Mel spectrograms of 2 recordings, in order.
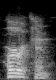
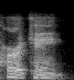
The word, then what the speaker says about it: Hurricane: And it's pronounced hurricane, not hurricane.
